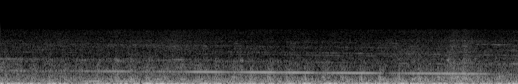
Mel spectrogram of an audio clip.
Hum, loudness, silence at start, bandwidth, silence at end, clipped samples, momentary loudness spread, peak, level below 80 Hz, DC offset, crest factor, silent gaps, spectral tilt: none; -31 LUFS; 0 s; 5.4 kHz; 0 s; under 0.1%; 4 LU; -14 dBFS; -28 dBFS; under 0.1%; 12 dB; none; -9 dB/octave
